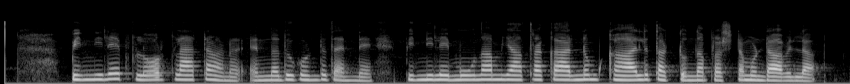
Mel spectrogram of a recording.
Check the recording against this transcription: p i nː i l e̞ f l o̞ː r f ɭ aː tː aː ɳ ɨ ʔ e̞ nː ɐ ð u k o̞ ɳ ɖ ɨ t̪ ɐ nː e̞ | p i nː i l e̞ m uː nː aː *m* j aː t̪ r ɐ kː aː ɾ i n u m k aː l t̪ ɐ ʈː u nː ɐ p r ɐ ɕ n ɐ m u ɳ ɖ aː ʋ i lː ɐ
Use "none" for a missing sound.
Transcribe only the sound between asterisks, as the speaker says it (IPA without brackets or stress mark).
m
